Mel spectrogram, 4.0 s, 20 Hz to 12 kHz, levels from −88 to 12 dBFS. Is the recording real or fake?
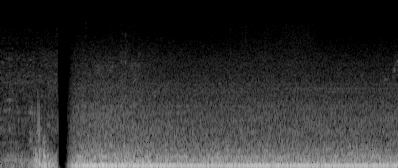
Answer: real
